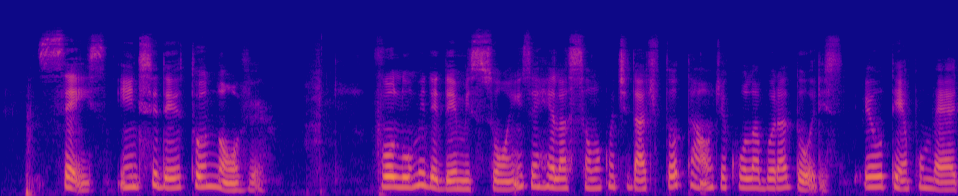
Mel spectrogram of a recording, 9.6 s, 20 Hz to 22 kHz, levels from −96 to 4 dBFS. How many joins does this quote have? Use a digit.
1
